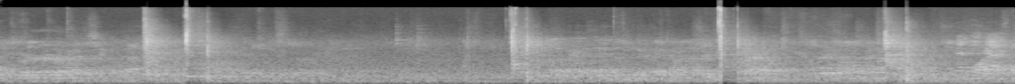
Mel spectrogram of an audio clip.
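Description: Compound bows being shot: about five sharp snaps of string release and arrow strikes on foam targets, spread across several seconds, over background chatter.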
